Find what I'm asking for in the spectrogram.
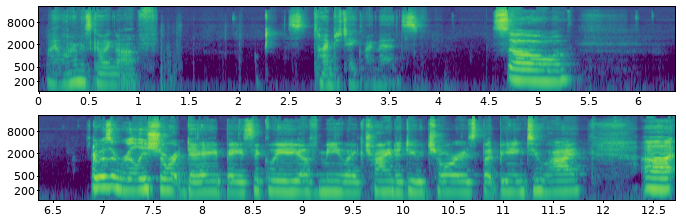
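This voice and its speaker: Frank, rambling woman vlogger. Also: medium pitch. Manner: frank, profane and rambling, with many fillers. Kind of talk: casual storytelling vlog.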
